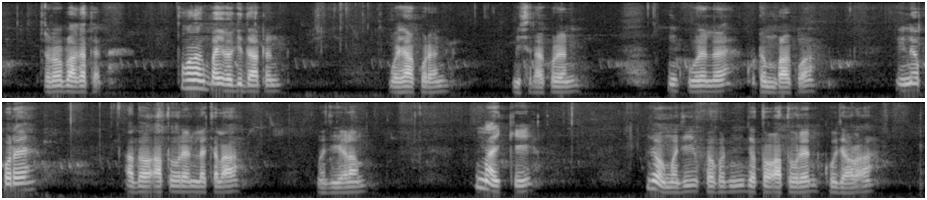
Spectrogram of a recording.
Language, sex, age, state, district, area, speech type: Santali, male, 45-60, West Bengal, Uttar Dinajpur, rural, spontaneous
